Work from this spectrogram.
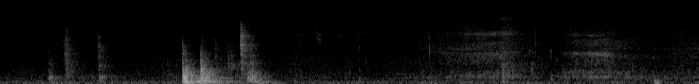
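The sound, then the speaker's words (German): A door is pulled shut with a sharp thud, quickly followed by a second, softer knock, over a faint background hiss; a few light ticks come before it and quiet shuffling follows. “mach bitte mal die Tür hinter dir zu.”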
